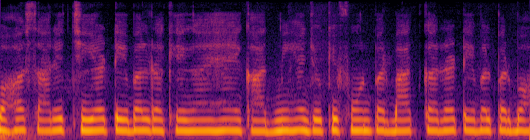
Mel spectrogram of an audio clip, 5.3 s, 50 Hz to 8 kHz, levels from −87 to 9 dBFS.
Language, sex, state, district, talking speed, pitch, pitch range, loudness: Hindi, female, Himachal Pradesh, Shimla, 235 wpm, 190 Hz, 185-195 Hz, -17 LUFS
